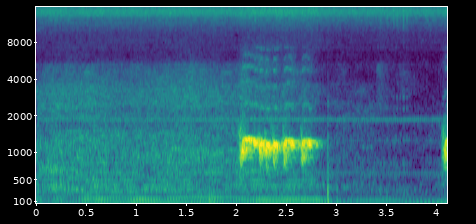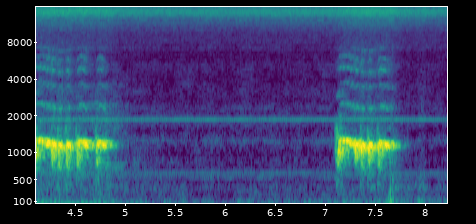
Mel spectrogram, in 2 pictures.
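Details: Young hand-reared zebra dove, an only chick, uttering brief rough cooing notes in three spaced bursts, with low rumbling background noise at the start.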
